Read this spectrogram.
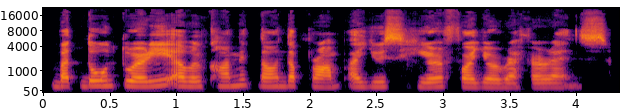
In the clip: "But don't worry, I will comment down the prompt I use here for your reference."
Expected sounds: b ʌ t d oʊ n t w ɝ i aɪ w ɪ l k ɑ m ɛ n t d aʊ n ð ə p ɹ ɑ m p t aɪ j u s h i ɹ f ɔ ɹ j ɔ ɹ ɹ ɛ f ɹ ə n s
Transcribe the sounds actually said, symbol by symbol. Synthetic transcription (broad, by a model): b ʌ t d oʊ n t w ɝ i aɪ w ɪ l k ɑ m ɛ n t d aʊ n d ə p ɹ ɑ m p aɪ j u s h i ɹ f ɔ ɹ j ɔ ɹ ɹ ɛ f ɹ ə n s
